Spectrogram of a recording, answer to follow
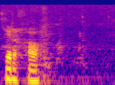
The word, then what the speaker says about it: Kirchhoff: Hukum Kirchoff dari pengorbanannya Hai tulisannya Kirchoff Tapi bacanya verhoeven kircoff nah pada hukum Kirchoff ya Hai gimana Hukum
